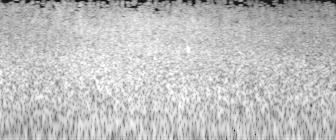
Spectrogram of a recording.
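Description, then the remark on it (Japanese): Small waves of a calm spring sea lap softly and steadily at the shoreline in fine weather, nearly reaching two people's toes before drawing back, a continuous gentle wash of water with a faint breeze, no voices present. “さざ波が、二人のつま先に届きそうになっては、また引いていく。”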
